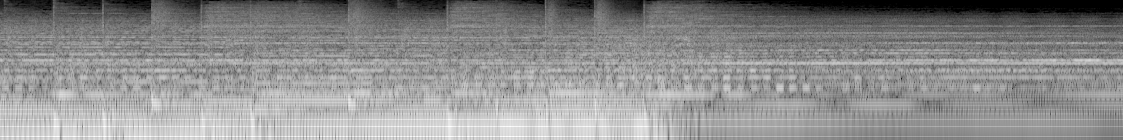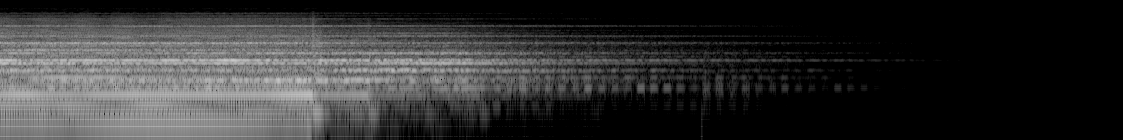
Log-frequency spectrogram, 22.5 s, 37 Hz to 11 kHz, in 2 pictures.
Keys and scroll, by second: 3.9 Return, 4.2 Return, 4.5 5, 4.7 Return.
